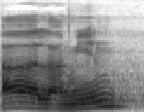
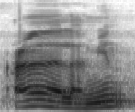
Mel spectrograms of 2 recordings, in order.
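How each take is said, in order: First: It begins with a plain glottal stop. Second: It begins with a throaty, squeezed ain sound. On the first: The Lord of sick people. The speaker calls it wrong. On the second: The Lord of all the worlds. The speaker calls it right.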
